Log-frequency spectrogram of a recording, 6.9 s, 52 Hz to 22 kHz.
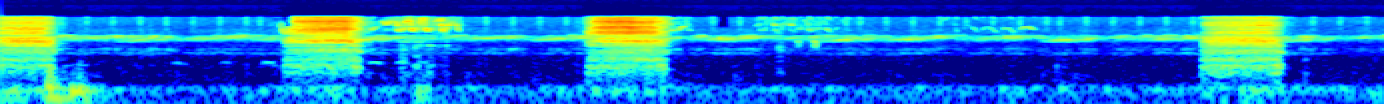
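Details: At night in a nest box, a barn owl adult feeds an older owlet, 19 February 2024 shortly after 9 pm; four rasping hiss bursts, each about a third of a second, irregularly spaced, with a constant hum behind.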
